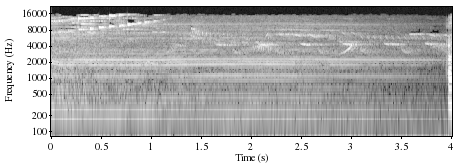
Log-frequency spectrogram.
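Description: One held electronic tone, starting suddenly and slowly fading over about four seconds, with a few faint high chirps over it in the second half: a synthesized transition sound effect under a scene wipe.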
